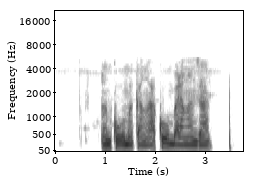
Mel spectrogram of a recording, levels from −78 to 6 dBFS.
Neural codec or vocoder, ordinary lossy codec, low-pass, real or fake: none; AAC, 48 kbps; 5.4 kHz; real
